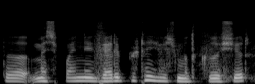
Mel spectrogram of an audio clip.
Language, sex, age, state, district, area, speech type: Kashmiri, male, 18-30, Jammu and Kashmir, Ganderbal, rural, spontaneous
